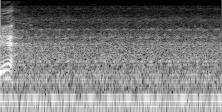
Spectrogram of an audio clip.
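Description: Semi-truck's diesel engine idling steadily while it warms up, a low, evenly pulsing rumble heard inside the cab.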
